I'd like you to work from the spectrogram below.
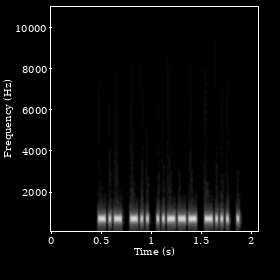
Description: Morse code, heard as a keyed tone, about 44 wpm, 700 Hz. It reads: KD2BE
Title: USA Call Signs - 5 Characters - 6x Character Spacing - 45wpm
